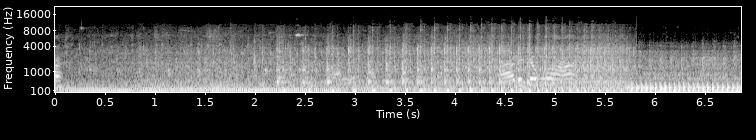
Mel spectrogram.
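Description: A small diesel engine idles, then speeds up into a rapid chugging.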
